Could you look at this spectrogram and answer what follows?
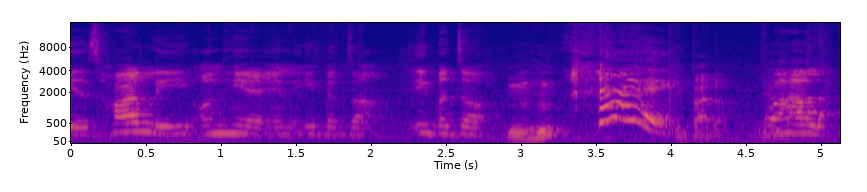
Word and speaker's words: Ibadan: is it Ibadan? It's Ibadan. Forget about how it's spelled. Yeah, it's Ibadan.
